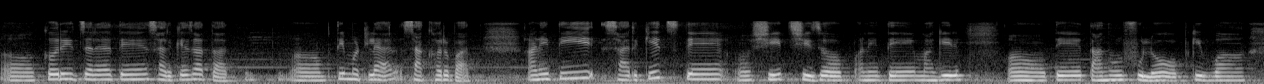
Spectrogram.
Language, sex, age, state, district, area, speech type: Goan Konkani, female, 45-60, Goa, Ponda, rural, spontaneous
